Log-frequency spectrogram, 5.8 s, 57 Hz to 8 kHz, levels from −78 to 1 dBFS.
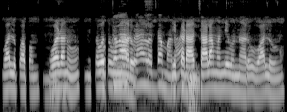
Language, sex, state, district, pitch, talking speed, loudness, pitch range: Telugu, male, Andhra Pradesh, Sri Satya Sai, 150 Hz, 75 wpm, -19 LUFS, 140-165 Hz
